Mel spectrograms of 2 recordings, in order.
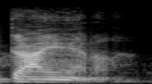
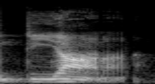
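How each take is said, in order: First: "Diana" said die-AN-a, like English "die". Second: "Diana" said dee-AH-na, with ee and ah. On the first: Reviewer showing the mistaken pronunciation, "Diana" as die-AN-a. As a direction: say "Diana" with an eye sound, then a short stressed a. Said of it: "It's actually Diana, not Diana". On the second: Reviewer correcting own pronunciation of the promotion, "Diana" as dee-AH-na. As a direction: say "Diana" with a long ee, then a stressed ah. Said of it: "did catch the right pronunciation". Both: Shown as a demonstration.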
